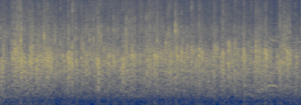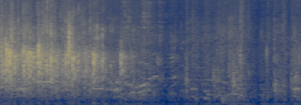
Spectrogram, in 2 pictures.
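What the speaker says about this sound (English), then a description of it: "Let's give these young people a fine round of applause." Crowd applause at a youth swimming championships ceremony, a full round of clapping that holds strong for several seconds, then thins out and fades as voices emerge.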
